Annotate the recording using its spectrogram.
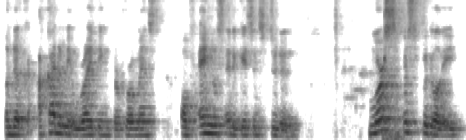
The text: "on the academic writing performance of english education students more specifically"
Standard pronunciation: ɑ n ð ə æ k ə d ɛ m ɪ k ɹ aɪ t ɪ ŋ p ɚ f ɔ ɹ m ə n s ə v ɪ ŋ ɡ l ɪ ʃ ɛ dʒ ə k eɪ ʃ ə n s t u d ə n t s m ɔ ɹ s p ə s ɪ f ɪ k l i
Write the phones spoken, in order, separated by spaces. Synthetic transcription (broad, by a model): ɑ n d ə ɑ k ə d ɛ m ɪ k ɹ aɪ t ɪ ŋ p ɚ f ɔ ɹ m ə n s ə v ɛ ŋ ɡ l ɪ s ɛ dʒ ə k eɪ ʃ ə n s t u d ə n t m ɔ ɹ s p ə s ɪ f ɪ k l i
